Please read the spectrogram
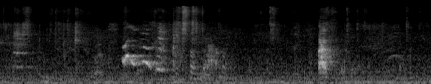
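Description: A French bulldog giving short barking calls: a loud one with falling pitch a little over a second in, a few weaker ones after it, and a single sharp bark about three seconds in.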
